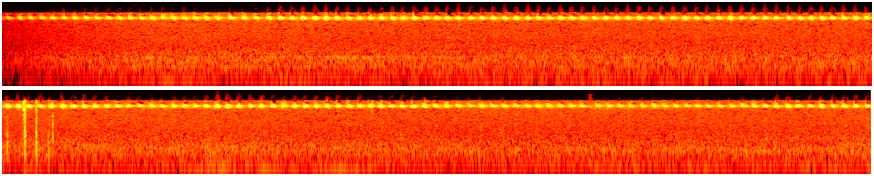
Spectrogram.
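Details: A cricket (true cricket, family Gryllidae) in West Bengal, India, gives a continuous high-pitched pulsing chirp in a fast, even rhythm that swells and eases slightly, with a brief click partway through.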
